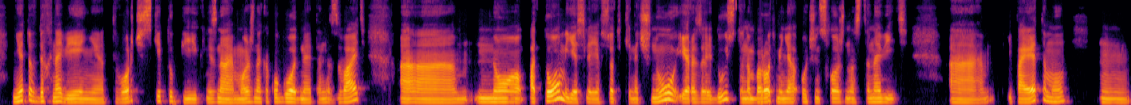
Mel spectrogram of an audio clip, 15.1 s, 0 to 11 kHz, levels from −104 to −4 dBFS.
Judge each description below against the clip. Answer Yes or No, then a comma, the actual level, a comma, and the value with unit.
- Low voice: Yes, low, 110 Hz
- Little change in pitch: Yes, narrow, 2.0 semitones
